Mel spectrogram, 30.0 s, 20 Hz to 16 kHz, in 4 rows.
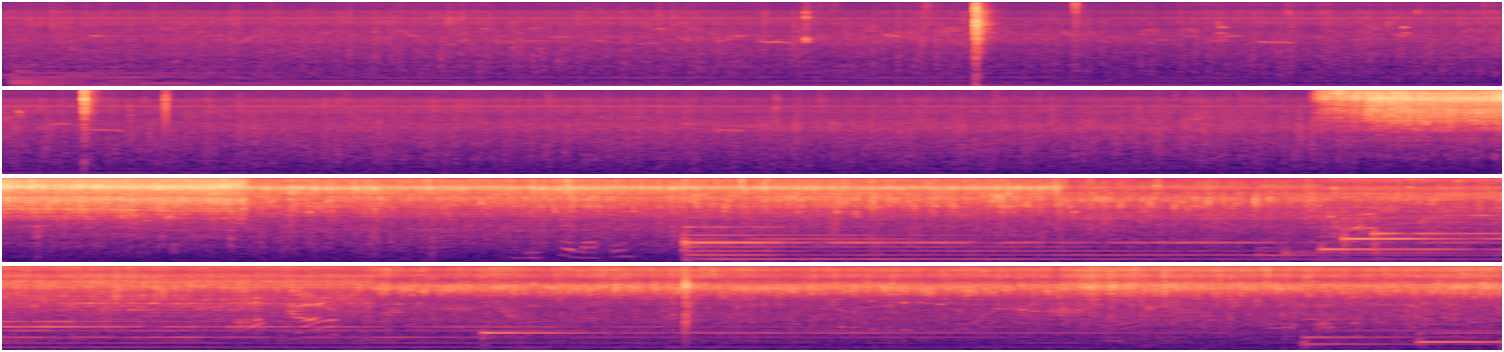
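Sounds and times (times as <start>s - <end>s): low hum: 0.0s - 8.6s
oil sizzling in a frying pan: 0.0s - 30.0s.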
